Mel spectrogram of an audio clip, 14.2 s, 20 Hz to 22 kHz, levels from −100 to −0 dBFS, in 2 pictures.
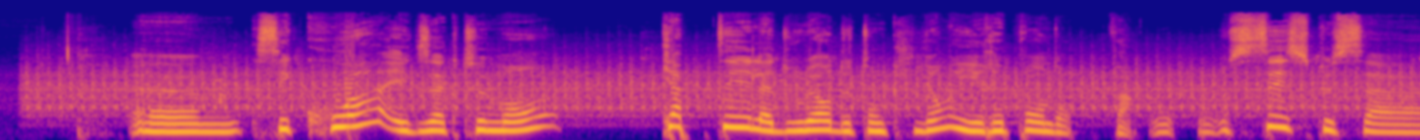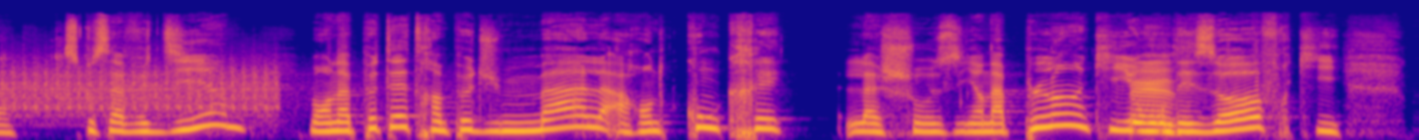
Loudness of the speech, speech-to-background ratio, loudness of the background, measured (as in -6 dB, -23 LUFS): -22.0 LUFS, 14.0 dB, -36.0 LUFS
